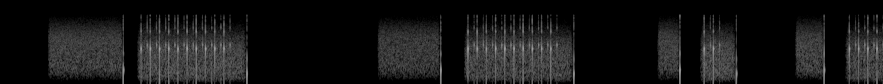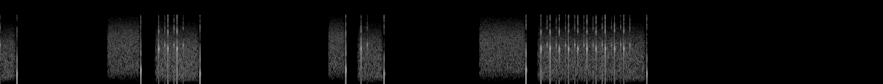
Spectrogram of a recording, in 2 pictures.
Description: Pulse dialling, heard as a rotary dial, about 11 pulses a second. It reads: 0 0 2 4 3 1 0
